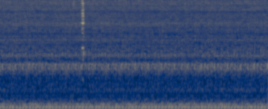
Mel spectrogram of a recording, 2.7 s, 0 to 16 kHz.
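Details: 2006 Toyota Prado 120 diesel, just under 200,000 km, owner thinks it's noisy, injectors done not long ago: cold idle with smooth regular low throb, no knock or miss; cold engine load readings higher but falling, no injector issues.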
